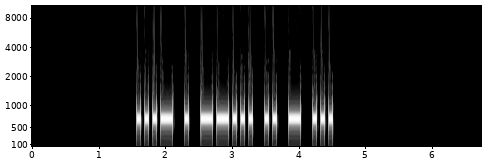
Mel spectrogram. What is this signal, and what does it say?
Morse code, heard as a keyed tone, about 20 wpm, 700 Hz. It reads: VE7ITS
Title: DXCC-100 Call Signs - 6 Characters - 20wpm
